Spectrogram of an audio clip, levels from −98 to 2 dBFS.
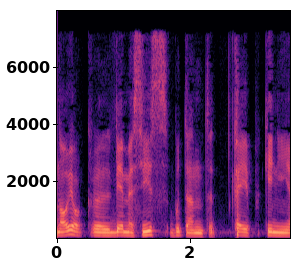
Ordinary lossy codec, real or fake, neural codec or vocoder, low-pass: MP3, 48 kbps; fake; codec, 16 kHz, 6 kbps, DAC; 7.2 kHz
